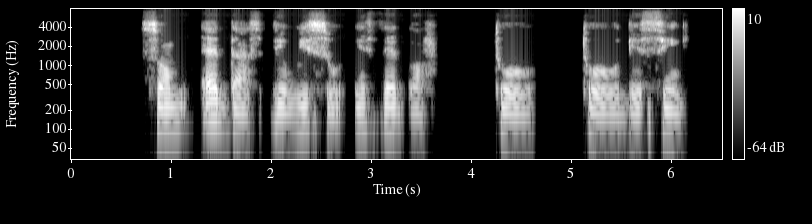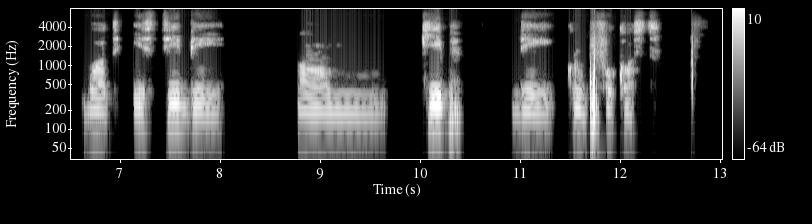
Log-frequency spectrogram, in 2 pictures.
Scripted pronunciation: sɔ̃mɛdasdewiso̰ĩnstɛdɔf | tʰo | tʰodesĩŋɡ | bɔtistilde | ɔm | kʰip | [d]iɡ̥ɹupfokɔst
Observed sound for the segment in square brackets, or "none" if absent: d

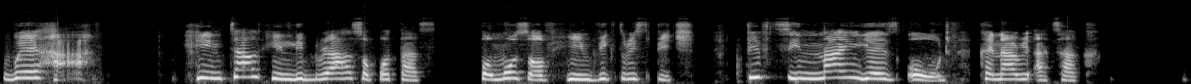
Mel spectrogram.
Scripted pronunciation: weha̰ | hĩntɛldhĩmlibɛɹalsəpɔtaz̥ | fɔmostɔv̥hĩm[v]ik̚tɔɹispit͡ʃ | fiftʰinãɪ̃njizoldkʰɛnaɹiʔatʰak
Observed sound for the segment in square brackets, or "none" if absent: v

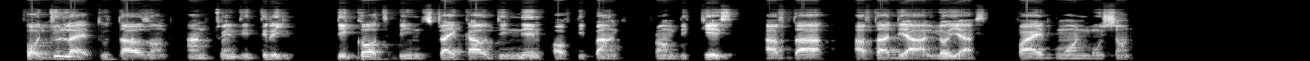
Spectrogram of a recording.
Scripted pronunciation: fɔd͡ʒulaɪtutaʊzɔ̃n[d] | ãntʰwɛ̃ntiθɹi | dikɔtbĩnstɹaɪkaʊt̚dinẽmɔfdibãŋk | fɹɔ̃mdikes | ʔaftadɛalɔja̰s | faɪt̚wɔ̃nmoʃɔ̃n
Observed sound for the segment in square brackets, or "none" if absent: d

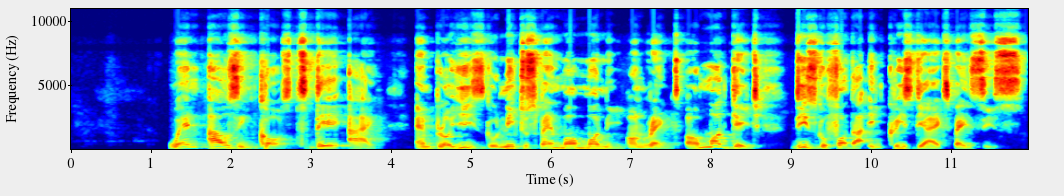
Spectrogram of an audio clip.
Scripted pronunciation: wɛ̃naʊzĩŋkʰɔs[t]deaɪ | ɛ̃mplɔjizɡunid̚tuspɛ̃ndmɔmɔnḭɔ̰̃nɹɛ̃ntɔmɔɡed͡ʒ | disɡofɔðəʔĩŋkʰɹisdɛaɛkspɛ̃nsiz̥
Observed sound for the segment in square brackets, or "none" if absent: t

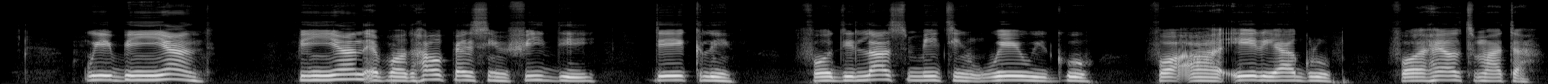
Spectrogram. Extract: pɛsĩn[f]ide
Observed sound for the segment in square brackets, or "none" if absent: f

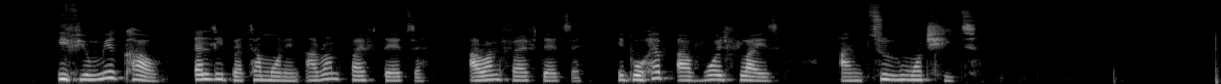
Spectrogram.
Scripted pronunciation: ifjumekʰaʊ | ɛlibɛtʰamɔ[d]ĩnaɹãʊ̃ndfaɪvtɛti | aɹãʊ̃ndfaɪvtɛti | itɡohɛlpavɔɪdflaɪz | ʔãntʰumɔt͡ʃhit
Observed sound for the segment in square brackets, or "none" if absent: n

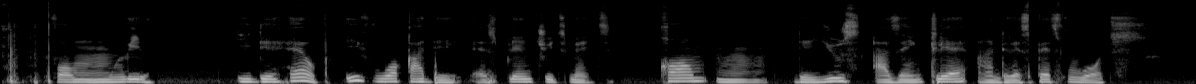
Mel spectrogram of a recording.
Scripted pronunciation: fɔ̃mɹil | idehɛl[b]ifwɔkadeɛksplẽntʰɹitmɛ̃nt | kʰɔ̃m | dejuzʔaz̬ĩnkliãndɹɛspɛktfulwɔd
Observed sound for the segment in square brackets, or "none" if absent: p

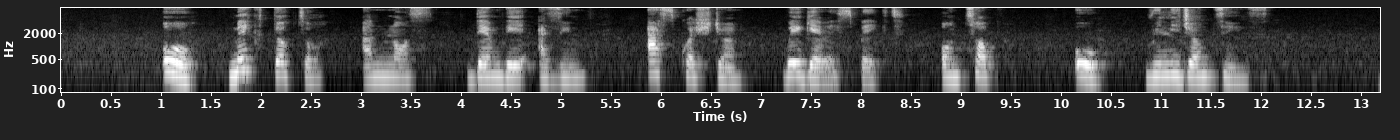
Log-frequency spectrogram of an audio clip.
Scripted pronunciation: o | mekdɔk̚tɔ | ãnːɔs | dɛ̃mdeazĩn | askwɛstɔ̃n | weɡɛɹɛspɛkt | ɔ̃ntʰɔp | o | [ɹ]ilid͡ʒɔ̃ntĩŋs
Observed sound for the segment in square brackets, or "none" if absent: ɹ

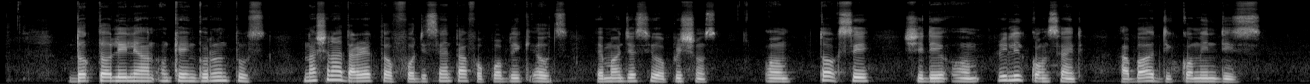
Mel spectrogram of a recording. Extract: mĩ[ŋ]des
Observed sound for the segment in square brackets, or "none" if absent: n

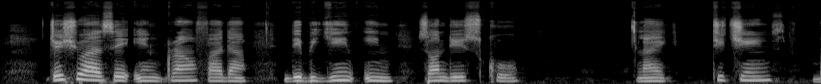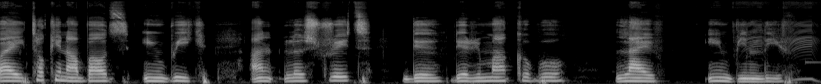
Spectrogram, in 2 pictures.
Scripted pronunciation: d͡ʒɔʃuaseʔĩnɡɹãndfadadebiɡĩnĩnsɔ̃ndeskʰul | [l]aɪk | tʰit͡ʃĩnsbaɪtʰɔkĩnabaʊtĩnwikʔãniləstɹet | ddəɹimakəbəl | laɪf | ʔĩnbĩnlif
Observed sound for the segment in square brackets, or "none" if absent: l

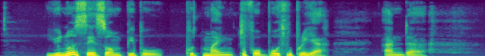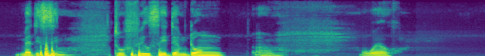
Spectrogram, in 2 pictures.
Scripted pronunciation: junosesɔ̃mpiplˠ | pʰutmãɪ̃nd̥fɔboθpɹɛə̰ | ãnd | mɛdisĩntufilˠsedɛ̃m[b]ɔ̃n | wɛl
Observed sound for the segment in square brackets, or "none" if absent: d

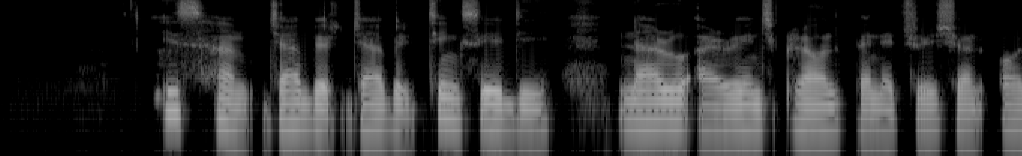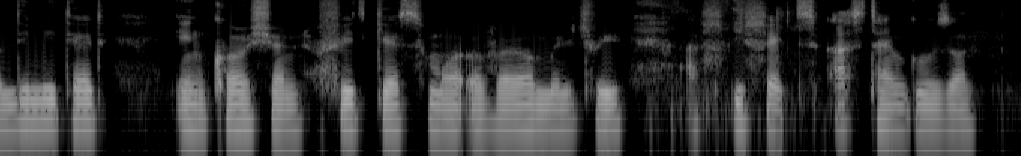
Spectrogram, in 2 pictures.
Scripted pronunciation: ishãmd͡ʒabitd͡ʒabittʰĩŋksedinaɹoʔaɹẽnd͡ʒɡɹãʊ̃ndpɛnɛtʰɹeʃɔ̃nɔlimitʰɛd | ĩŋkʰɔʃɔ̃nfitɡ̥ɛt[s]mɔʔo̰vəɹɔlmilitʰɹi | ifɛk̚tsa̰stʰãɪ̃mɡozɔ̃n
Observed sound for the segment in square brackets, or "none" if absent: s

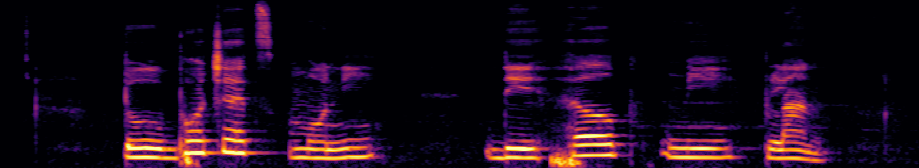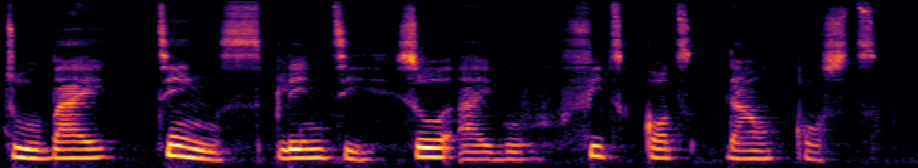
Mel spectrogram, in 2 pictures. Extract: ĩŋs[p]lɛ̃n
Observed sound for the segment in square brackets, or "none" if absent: p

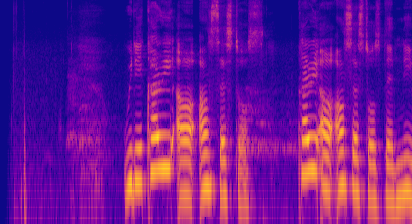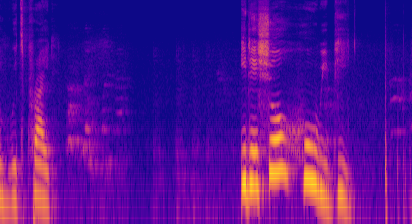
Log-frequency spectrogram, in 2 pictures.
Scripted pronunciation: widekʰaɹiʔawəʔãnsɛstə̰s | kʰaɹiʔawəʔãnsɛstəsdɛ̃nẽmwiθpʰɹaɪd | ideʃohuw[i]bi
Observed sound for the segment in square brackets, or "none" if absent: i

